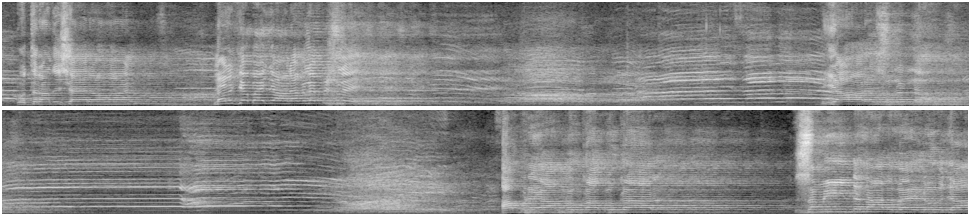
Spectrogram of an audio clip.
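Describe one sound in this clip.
A young man sings loudly into a microphone, heard through loudspeakers.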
